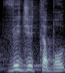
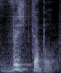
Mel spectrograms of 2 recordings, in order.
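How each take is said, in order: First: All four syllables are pronounced fully. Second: One syllable is dropped, leaving three. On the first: The speaker calls it wrong. "not vegetable" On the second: The speaker calls it right. "No, it's vegetable"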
